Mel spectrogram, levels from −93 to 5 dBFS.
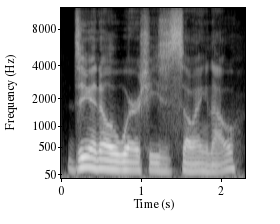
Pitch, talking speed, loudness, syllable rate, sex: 115 Hz, 180 wpm, -17 LUFS, 4.2 syllables/s, male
